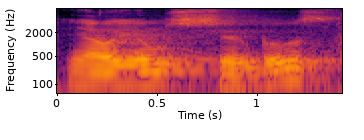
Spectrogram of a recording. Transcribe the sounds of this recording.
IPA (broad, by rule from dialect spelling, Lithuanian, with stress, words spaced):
jɛʊ jʊms t͡ʃʲɪ buːs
